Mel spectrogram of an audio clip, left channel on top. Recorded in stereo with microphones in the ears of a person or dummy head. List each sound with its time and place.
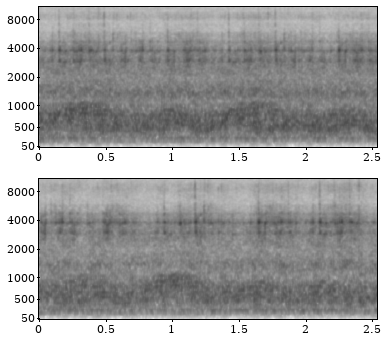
Only background noise.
